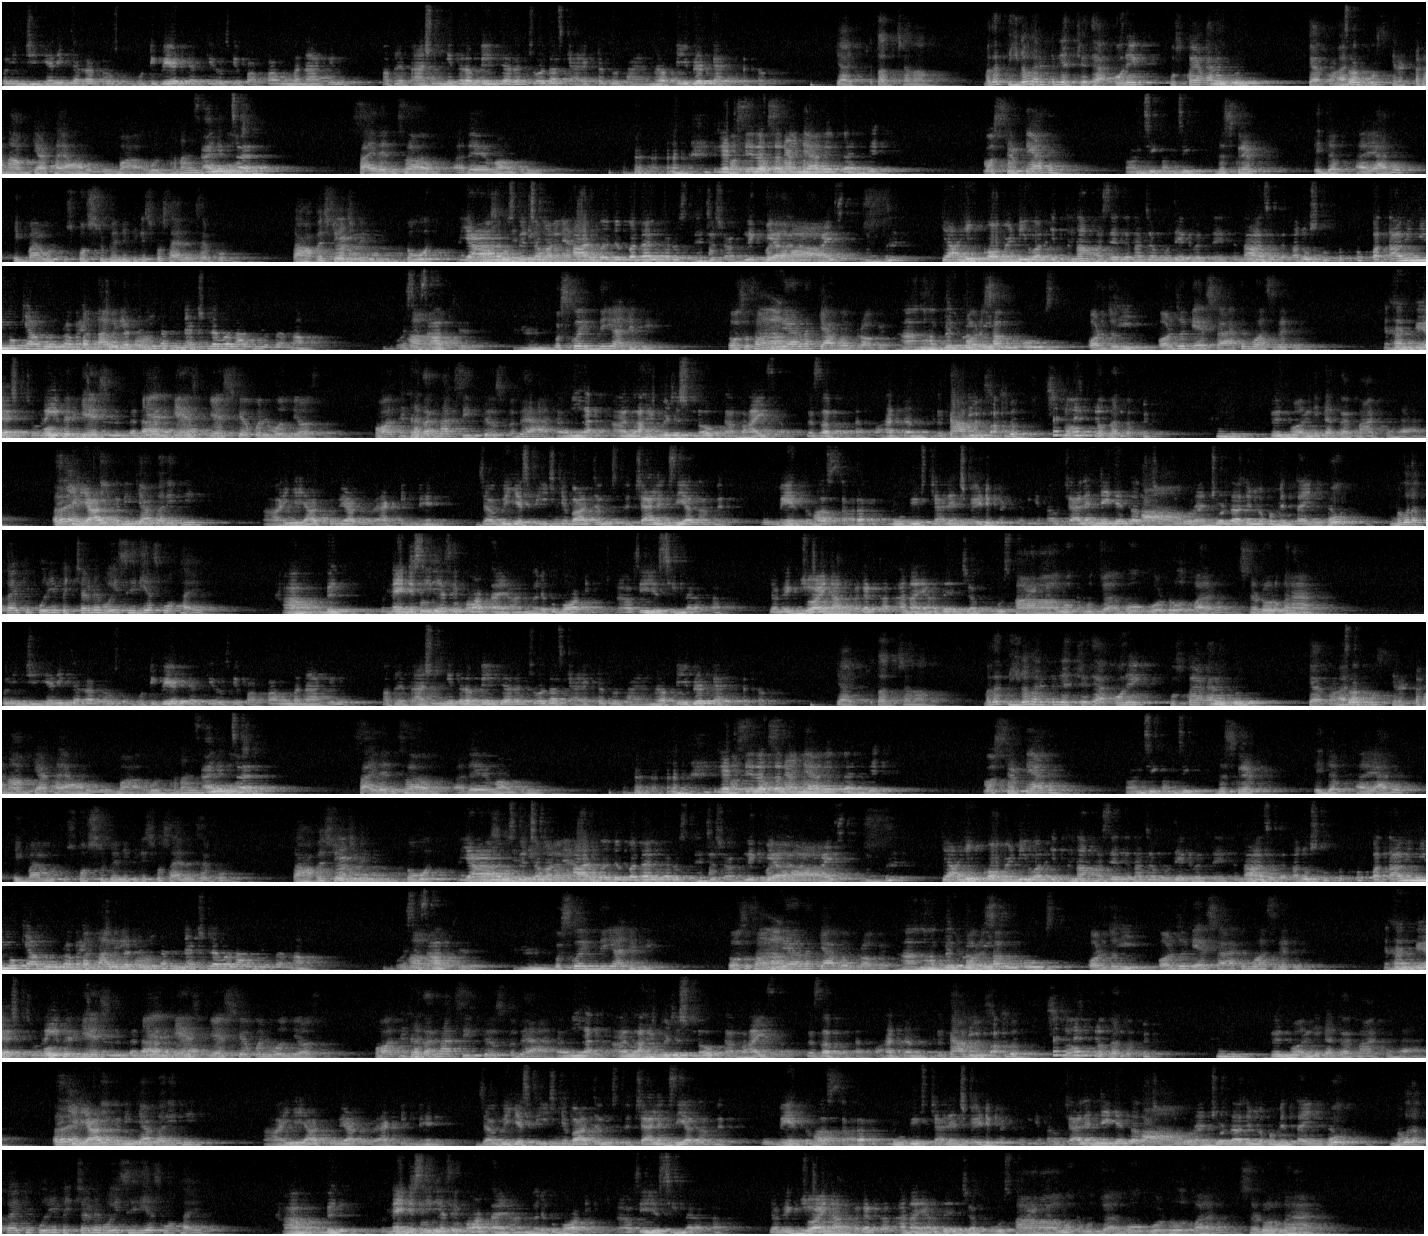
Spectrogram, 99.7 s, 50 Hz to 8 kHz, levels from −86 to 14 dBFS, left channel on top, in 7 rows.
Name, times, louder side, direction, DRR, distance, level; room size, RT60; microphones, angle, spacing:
voice 1, 0.0-3.4 3.8-7.6 10.3-10.4 12.0-12.5 13.3-13.6 16.2-16.8 20.6-23.0 25.5-26.2 31.8-32.6 33.0-36.8 37.1-37.4 37.9-45.8 46.5-47.4 47.8-48.3 49.0-49.1 50.3-50.6 51.6-53.2 53.9-54.2 56.5-58.9 61.0-61.3 62.1-67.1 67.7-68.0 69.1-69.4 69.6-70.2 71.7-72.7 73.8-75.5 75.9-78.4 78.8-82.6 82.9-84.6 88.2-92.6 93.1-96.3 98.4-98.5, equal, 20° left, 4 dB, 3.1 m, -22 dB
voice 2, 8.3-9.3 9.8-11.4 11.7-12.3 13.1-16.7 17.8-19.6 21.5-22.5 24.0-24.9 26.4-26.8 27.4-28.3 28.6-30.8 31.4-32.2 32.5-32.9 33.2-34.5 36.0-36.9 43.5-44.2 46.7-47.2 48.2-49.2 50.0-51.6 52.3-52.8 53.6-54.0 54.3-55.8 57.4-60.3 60.7-62.5 66.4-67.2 67.6-68.1 69.8-71.2 71.7-73.2 76.6-76.9 79.3-79.5 82.6-83.1 84.4-84.7 85.1-87.5 89.6-90.1 93.6-93.9 95.6-98.5, left 1 dB, 35° left, 4 dB, 1.7 m, -25 dB
22.0 x 18.0 x 6.9 m, 0.82 s
head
